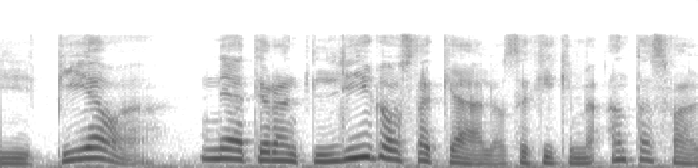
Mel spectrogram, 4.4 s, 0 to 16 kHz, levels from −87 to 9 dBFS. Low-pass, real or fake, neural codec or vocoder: 7.2 kHz; real; none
